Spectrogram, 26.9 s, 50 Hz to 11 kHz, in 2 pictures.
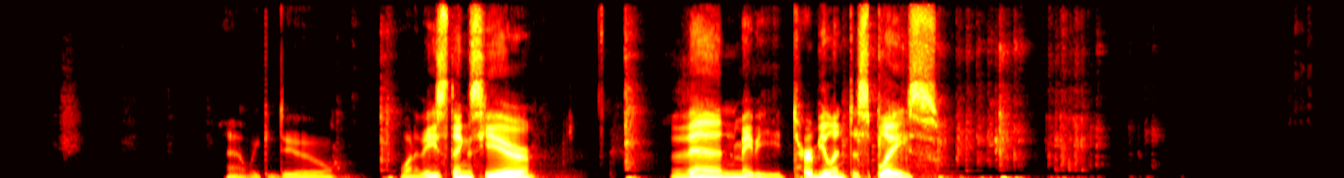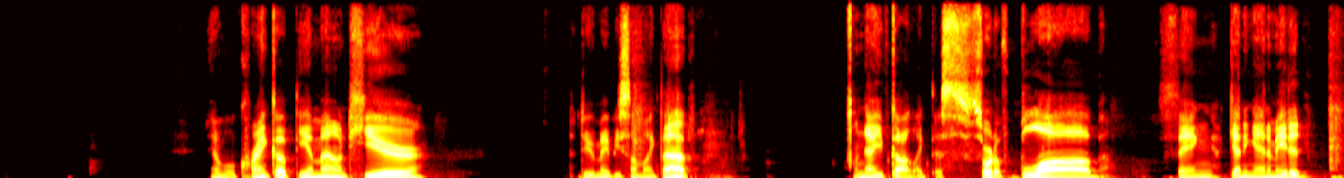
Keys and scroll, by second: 3.7 space, 6.2 space, 8.3-11.9 typing, 19.7 space, 26.7 space.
